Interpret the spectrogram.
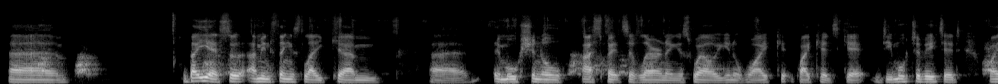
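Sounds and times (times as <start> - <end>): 
speech: 0.1 - 0.8, 1.8 - 9.9
dog barking: 0.4 - 1.0, 5.7 - 6.4.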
